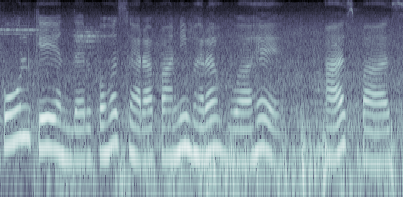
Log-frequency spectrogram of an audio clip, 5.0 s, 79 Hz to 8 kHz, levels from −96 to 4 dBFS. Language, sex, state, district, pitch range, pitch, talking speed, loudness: Hindi, female, Punjab, Kapurthala, 190-245 Hz, 210 Hz, 120 wpm, -14 LUFS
